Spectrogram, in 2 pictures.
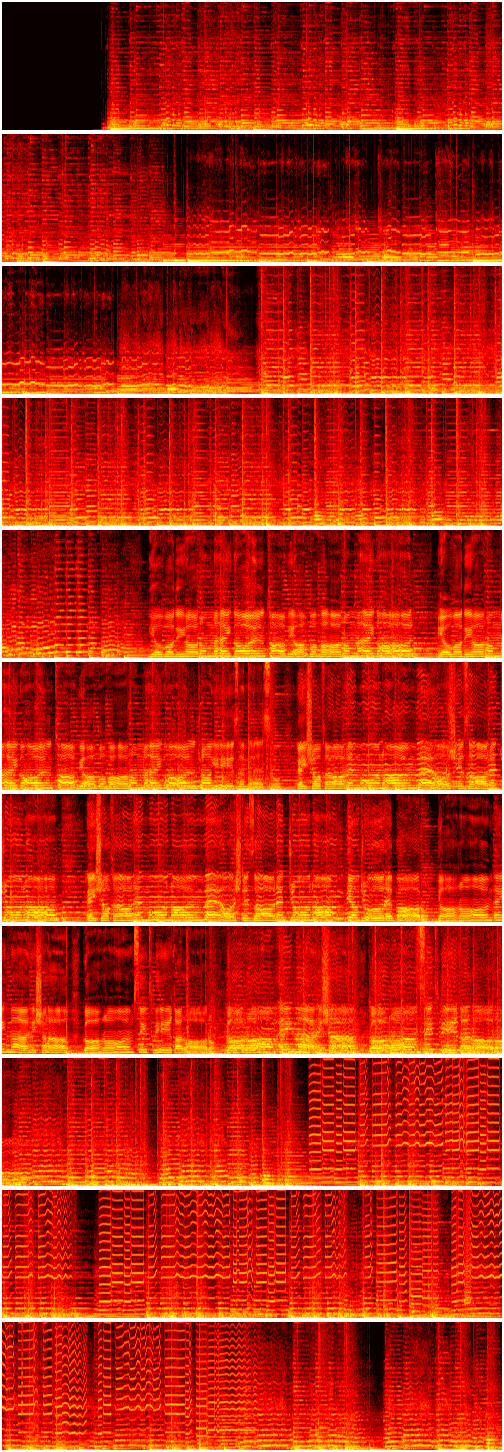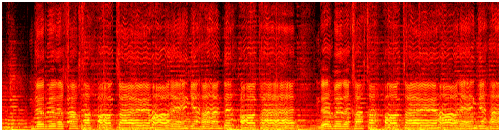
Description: بختیاری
